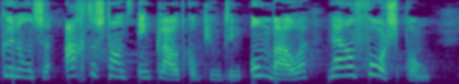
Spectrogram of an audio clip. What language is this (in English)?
Dutch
